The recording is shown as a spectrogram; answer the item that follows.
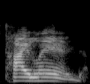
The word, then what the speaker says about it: Thailand: it's all the same The Only Exception is Thailand oh okay I didn't know okay that's the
